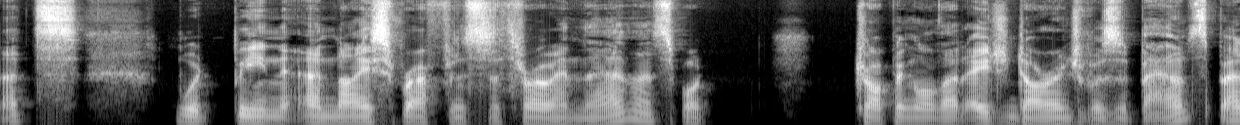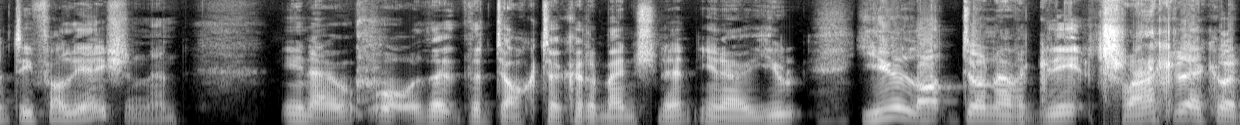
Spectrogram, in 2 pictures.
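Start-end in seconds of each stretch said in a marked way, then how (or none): 9.9-12.4 put-on Scottish accent, higher pitched. Suggesting a line the Doctor could have said: Capaldi Scottish impression. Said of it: "I bust out my Scottish impression".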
